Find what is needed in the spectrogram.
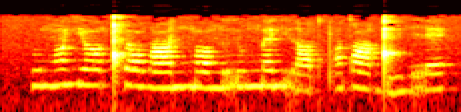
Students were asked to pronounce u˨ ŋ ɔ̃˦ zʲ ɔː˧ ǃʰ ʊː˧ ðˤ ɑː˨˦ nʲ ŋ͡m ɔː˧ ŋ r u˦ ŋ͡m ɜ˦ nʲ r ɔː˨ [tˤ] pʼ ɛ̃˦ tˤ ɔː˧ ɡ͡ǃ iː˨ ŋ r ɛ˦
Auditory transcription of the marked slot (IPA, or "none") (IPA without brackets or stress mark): tˤ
